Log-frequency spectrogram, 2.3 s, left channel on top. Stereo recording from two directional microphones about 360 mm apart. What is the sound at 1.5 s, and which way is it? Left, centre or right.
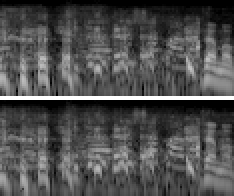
Speech, centre.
